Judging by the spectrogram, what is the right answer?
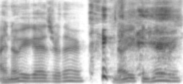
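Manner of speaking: high, distant voice, as over a radio. Narrating a voice heard from a dropped comm pad: faint voice. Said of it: "just a faint hello".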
